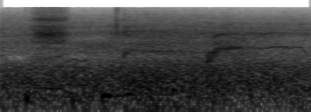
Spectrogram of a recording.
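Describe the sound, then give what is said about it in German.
Steady rushing wash of waves breaking onto a beach, a continuous broad surf roar, with a few faint high chirps of birds above it and no voices; the waves come from an incoming ferry and reach further up the beach. “Ich denke, es liegt an der Fähre, die gerade reinkommt. Jo, der Strand ist jetzt nur noch halb so groß, weil die Wellen tatsächlich weiterkommen.”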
